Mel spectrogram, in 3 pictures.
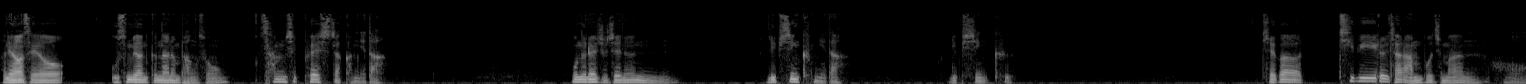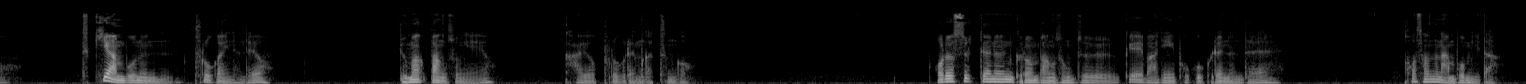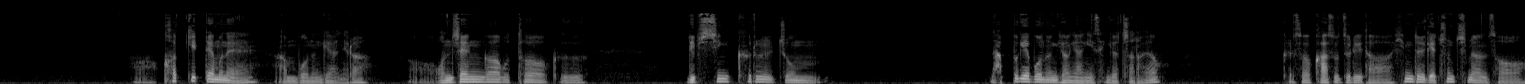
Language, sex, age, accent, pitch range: Korean, male, 40-59, native, 65-95 Hz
